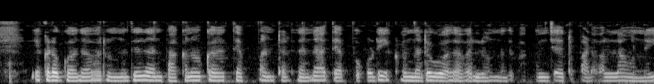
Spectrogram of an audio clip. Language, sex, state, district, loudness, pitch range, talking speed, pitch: Telugu, female, Andhra Pradesh, Krishna, -19 LUFS, 170-185 Hz, 135 wpm, 175 Hz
